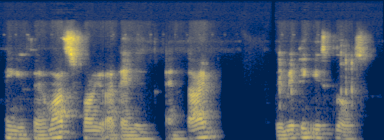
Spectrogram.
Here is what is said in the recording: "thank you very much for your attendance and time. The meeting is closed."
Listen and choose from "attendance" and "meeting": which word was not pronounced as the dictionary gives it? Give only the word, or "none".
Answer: attendance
